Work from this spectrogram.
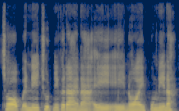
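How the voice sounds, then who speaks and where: A northeastern Thai woman with an Isan accent keeps a steady tone, medium pitch, and quick pace. She sounds sleepy while chatting and rambling casually about lottery numbers to viewers she calls "little siblings."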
